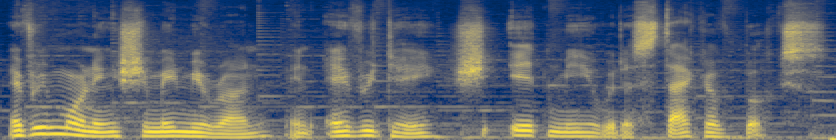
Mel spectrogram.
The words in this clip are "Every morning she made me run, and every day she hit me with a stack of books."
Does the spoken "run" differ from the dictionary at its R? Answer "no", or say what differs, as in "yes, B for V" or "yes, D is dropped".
no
